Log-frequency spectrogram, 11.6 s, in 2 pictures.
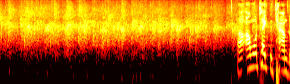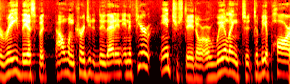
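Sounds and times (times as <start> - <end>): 
large crowd applause: 0.0 - 5.7
speech: 4.8 - 11.5.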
